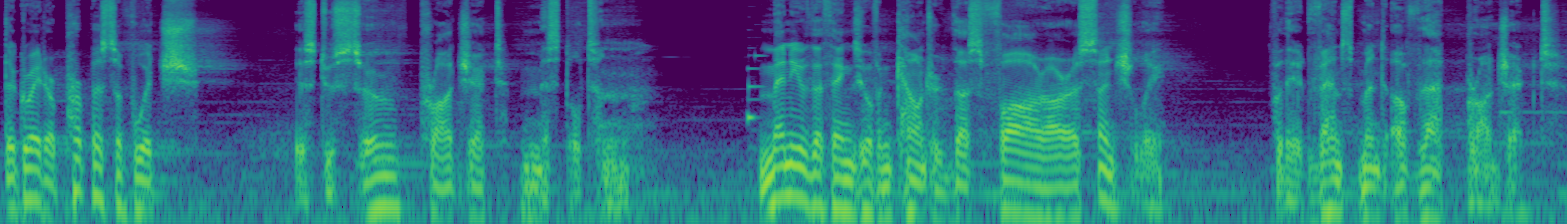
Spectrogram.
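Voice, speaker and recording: A man voicing a stern, formal high-ranking commander who speaks in measured, grave tones in a game. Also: lively intonation, vocal fry, a bit bright, full character voice. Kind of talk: video game voice acting. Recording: game audio with music.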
